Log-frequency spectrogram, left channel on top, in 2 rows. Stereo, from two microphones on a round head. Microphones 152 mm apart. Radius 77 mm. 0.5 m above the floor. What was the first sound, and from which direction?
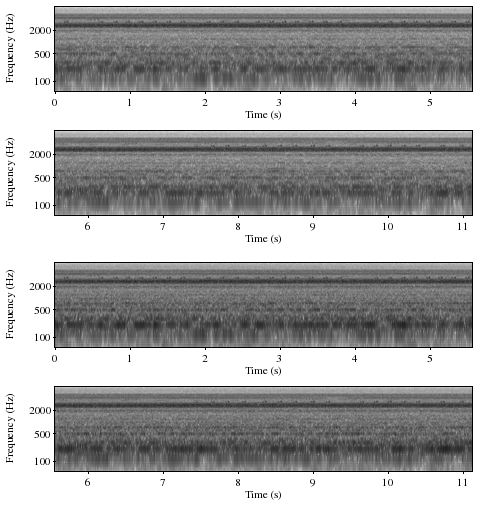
An insect, 5° left (ahead or behind).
